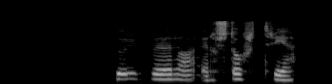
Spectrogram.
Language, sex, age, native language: Icelandic, female, 10, Icelandic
